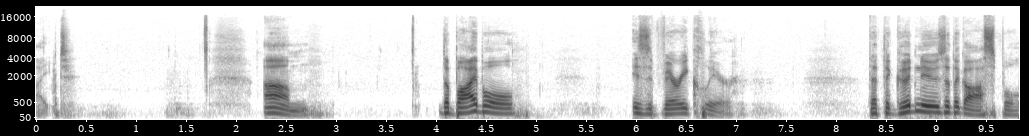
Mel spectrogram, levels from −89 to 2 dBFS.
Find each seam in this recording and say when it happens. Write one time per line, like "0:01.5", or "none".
none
